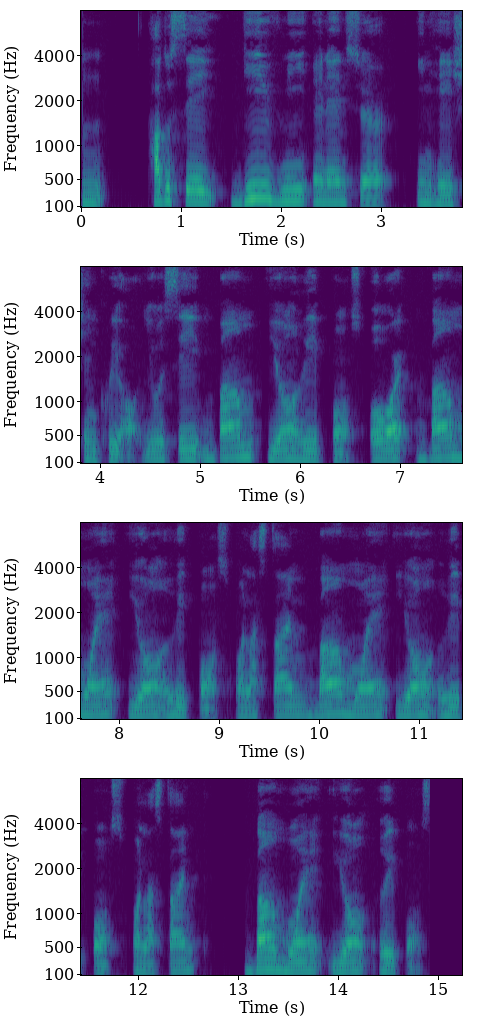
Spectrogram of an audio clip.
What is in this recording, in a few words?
Give me an answer in Haitian Creole Ban m yon repons pronunciation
